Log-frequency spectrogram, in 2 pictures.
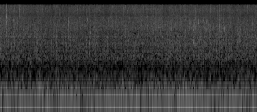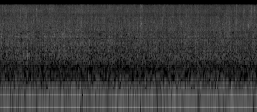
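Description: Cubes of firm tofu sizzling steadily in hot oil in a frying pan, with small crackling pops throughout, as they are fried golden.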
